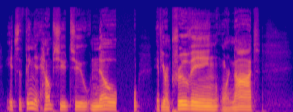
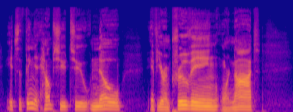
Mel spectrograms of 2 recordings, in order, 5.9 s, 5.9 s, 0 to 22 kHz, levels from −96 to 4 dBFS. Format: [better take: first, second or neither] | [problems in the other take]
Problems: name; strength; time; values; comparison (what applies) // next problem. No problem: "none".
second | audio freezing; at 2.5 s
